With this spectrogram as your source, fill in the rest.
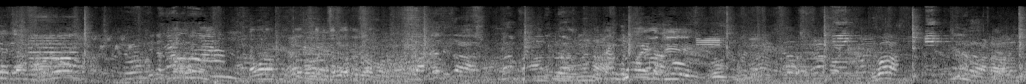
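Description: A cleaver chops through meat and thuds on a wooden block.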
